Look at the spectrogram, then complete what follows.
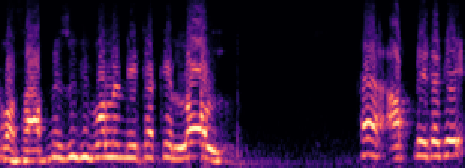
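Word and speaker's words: LOL: এ লিখতে হবে কিন্তু আপনি যদি বলেন এল ও এল তখন কিন্তু এটা এন হয়ে যাবে বিষয় হলো গিয়ে এইটা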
